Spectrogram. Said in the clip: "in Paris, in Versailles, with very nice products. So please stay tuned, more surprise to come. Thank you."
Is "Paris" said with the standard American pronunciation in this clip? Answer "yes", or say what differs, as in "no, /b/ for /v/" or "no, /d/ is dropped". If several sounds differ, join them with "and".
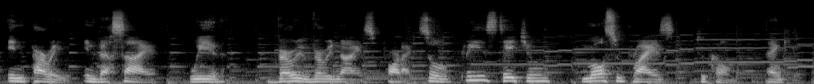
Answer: no, /s/ is dropped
